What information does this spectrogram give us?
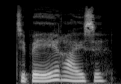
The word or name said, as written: tilbagerejse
